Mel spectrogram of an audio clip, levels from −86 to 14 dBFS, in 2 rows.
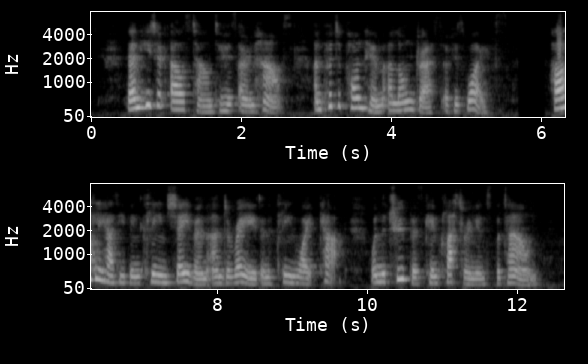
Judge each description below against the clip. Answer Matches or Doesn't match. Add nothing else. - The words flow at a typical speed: Matches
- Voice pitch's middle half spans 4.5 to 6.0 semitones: Matches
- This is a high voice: Matches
